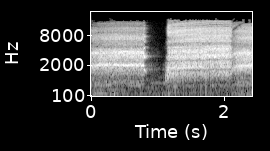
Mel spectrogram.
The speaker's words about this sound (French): Alors moi, je n'y connais rien aux marques de chouette, mais pour les connaisseurs et les connaisseuses, c'était la chouette Effray. Et tu m'étonnes, elle porte bien son nom. Hein. Je vous mets le son de son cri.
